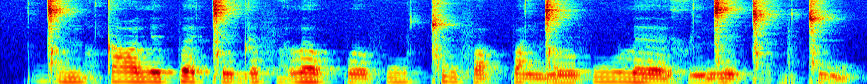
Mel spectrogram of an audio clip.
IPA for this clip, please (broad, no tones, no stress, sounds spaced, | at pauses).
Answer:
ɡ͡ǀ ə n ɔ̤ tˤ uː l e p ɛ ǀ e d ɛ f a̤ l ɐ pː əː f uː ǀ u f a pː a ŋ͡ǀ ə˞ f uː l ɛː x ə ŋ͡ǀ e ɡ͡ǀ ɔ b ə̤ ǀ uː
